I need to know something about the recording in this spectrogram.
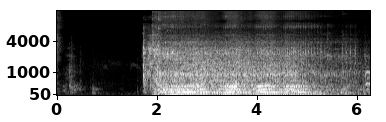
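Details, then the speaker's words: Long-stored Briggs & Stratton 5 hp four-stroke air-cooled mud motor, primed with gas: catches after a few cranks, runs rough and loud then sags and fades; fuel pump possibly not picking up. "very cool well that's alive that's worth something that's where something now I'm excited might not be picking up as fuel pump can't tell"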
